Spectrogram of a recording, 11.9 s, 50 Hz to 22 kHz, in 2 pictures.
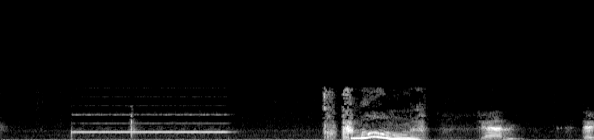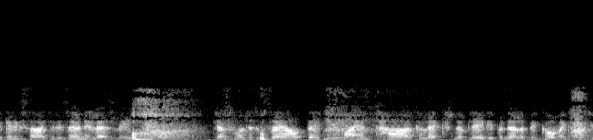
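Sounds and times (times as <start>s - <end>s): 
answering machine beep tone: 0.7s - 2.4s
speech: 3.2s - 11.8s.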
